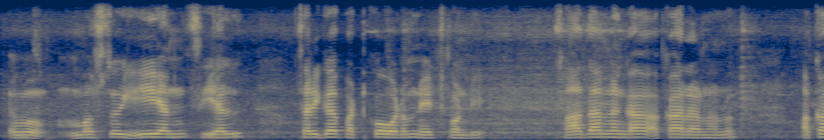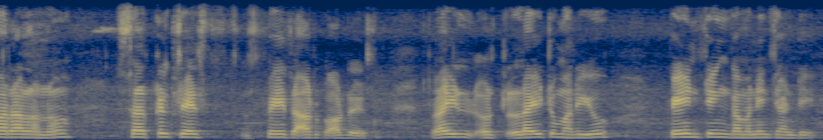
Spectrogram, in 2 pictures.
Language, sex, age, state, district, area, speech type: Telugu, female, 60+, Telangana, Hyderabad, urban, spontaneous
